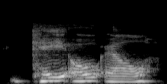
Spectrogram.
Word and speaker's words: Kolodziey: Again, it's Kolodziey, and I'll let you pronounce that, or not pronounce it, but spell it if you don't mind your last name, just so everyone has it. Kolodziey.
